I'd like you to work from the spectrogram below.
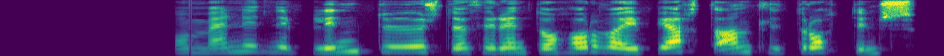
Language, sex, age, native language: Icelandic, female, 40-49, Icelandic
